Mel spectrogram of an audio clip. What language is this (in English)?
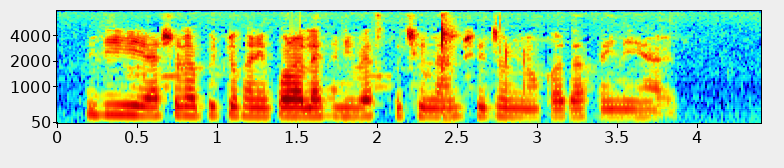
Bangla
